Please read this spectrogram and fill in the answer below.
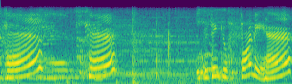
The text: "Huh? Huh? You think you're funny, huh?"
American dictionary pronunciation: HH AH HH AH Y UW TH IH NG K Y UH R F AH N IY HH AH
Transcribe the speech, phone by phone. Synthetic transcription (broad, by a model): HH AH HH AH Y UW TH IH NG K Y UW F AH N IY HH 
